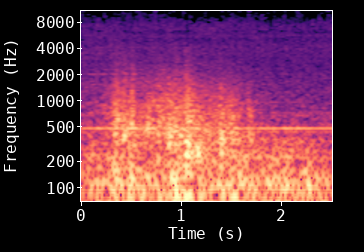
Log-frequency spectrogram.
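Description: A storm roars with steady, dense rain and wind, while a low thunder rumble swells briefly in the middle before settling back into the constant downpour.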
